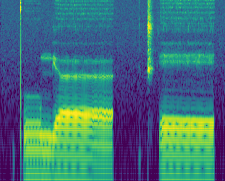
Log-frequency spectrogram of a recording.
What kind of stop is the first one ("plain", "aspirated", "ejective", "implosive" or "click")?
ejective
